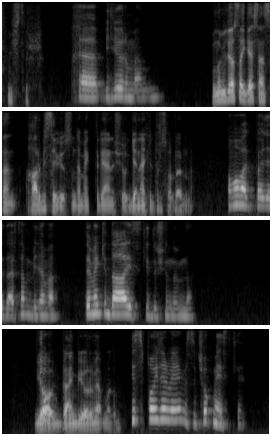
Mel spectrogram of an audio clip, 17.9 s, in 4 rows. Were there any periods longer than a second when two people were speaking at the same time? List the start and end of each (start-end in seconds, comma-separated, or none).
none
